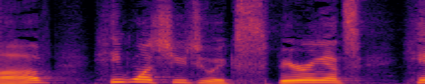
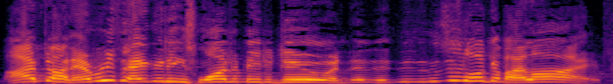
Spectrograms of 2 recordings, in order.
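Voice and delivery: whining, pitched up and louder, self-pity spilling over; self-pitying complaint; 4 semitones higher, 3 dB louder than usual. Acted. Preacher voicing a pouter who feels wronged, whining complaint. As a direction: play the wronged believer pleading his record.

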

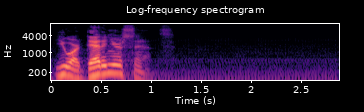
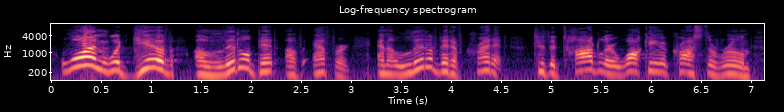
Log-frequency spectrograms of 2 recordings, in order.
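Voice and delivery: ordinary talk, nothing marked

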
